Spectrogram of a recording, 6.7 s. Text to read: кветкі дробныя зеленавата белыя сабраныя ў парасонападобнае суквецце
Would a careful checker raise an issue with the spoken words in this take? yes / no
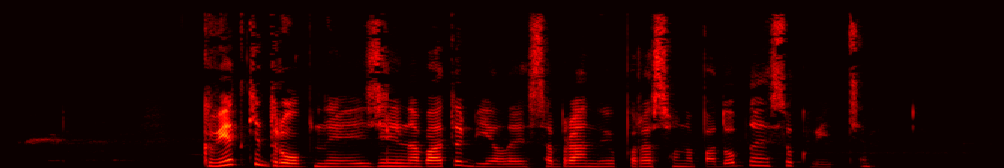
no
